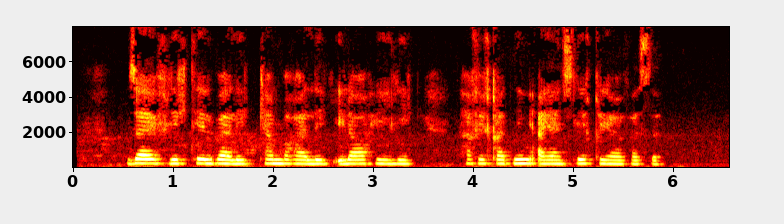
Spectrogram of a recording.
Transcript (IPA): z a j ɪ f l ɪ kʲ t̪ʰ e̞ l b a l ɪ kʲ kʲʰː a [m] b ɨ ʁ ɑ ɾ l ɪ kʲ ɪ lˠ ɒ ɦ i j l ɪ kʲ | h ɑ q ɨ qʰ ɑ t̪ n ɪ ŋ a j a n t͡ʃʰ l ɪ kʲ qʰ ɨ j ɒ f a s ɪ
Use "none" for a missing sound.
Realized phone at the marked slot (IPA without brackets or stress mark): m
